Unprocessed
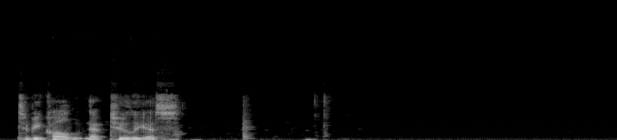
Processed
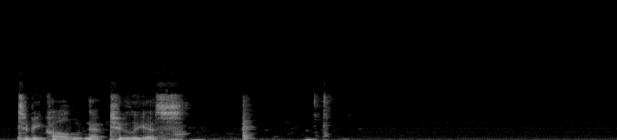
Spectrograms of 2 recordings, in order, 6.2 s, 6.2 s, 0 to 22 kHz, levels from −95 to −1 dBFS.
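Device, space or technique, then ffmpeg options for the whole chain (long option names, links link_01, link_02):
serial compression, peaks first: -filter_complex "[0:a]acompressor=threshold=-34dB:ratio=6,acompressor=threshold=-42dB:ratio=2,asettb=1/sr,asplit=3[link_01][link_02][link_03];[link_01]atrim=end=1.674[link_04];[link_02]atrim=start=1.67:end=2.45,asetpts=PTS-STARTPTS,afade=type=in:duration=0.004:curve=qsin,afade=type=out:start_time=0.776:duration=0.004:curve=qsin,asplit=2[link_05][link_06];[link_06]adelay=37,volume=-2dB[link_07];[link_05][link_07]amix=inputs=2:normalize=0,atrim=end_sample=34398[link_08];[link_03]atrim=start=2.446[link_09];[link_04][link_08]acrossfade=duration=0.004:curve1=hsin:curve2=qsin[link_10];[link_10][link_09]acrossfade=duration=0.004:curve1=qsin:curve2=hsin,volume=4.5dB"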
